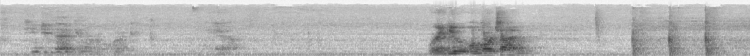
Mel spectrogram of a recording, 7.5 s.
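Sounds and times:
speech: 0:00.3 - 0:01.5, 0:02.2 - 0:02.5, 0:04.3 - 0:05.4
knocking: 0:06.3 - 0:07.4.

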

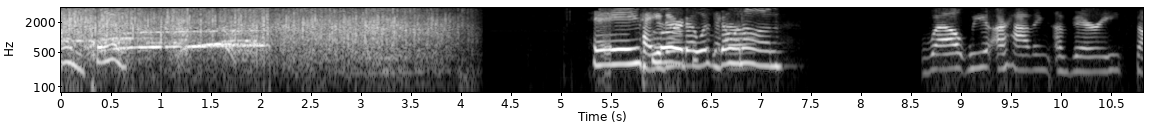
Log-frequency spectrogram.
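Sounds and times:
round of applause: 0:00.0 - 0:04.2
speech: 0:05.9 - 0:07.3, 0:08.6 - 0:10.8.

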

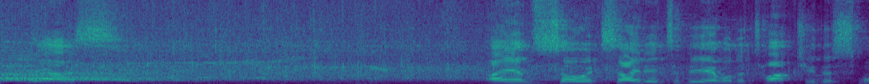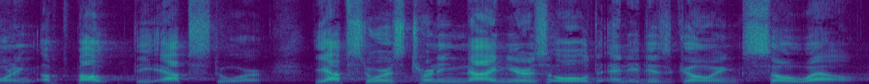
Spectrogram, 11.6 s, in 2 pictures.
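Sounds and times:
audience applause: 0:00.0 - 0:05.1
speech: 0:03.2 - 0:11.5.

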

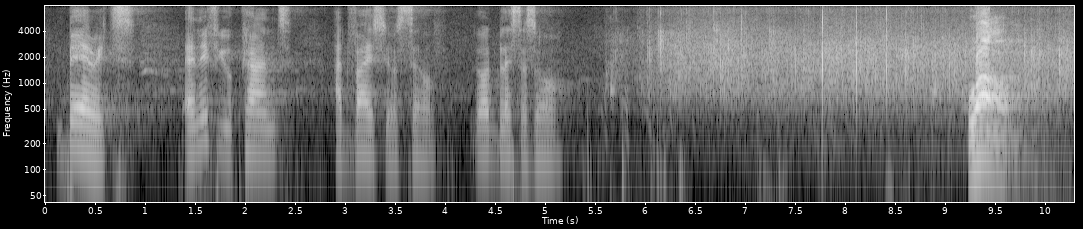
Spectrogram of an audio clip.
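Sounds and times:
speech: 0:00.2 - 0:05.2, 0:09.2 - 0:09.8
audience applause: 0:05.9 - 0:10.2.

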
